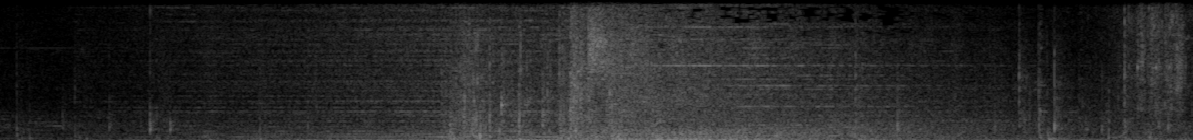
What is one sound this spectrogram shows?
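A treasure chest hums with a shimmering chime, then bursts open.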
